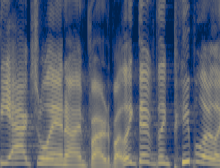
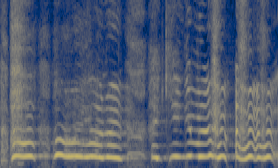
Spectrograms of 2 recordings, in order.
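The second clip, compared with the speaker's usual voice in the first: put-on very high, drawn-out, tearful crying panic. Retelling how a woman got her leg stuck in a railing, imitating her panicked crying. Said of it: "And she's crying".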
